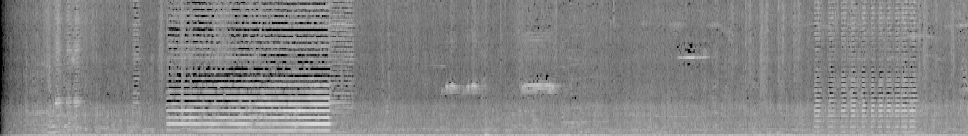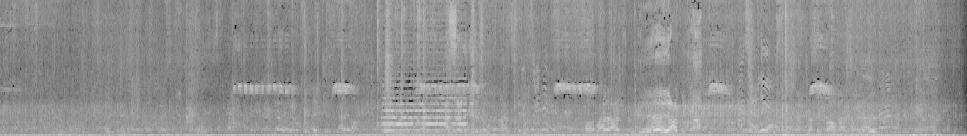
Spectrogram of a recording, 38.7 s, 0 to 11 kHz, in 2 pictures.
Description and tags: Tràfic a Tanger
This is the traffic sound in the market of Tanger. The police make sound their whistles. The conductors its klaxon. People shout. The recording has taken with a Edirol-09HR.
claxon, hard, market, policeman, tanger, traffic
